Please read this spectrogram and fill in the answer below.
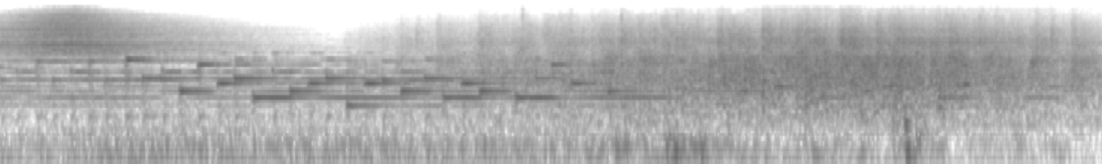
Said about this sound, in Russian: Вот вы мне аплодируете, я всякий раз иду как на плаху, боясь, что я полностью на это... Уж на этот-то раз я точно провалюсь.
